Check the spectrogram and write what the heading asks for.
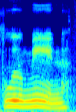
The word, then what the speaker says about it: Lumine: also found out that everybody's been saying lumen's name wrong her name isn't actually lumen it's lumine when ether said her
